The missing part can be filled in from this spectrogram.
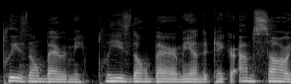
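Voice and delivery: mock pleading, desperate begging. Retelling a match where one wrestler pleads not to be buried: imitating aj styles begging. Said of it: "A J's begging".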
